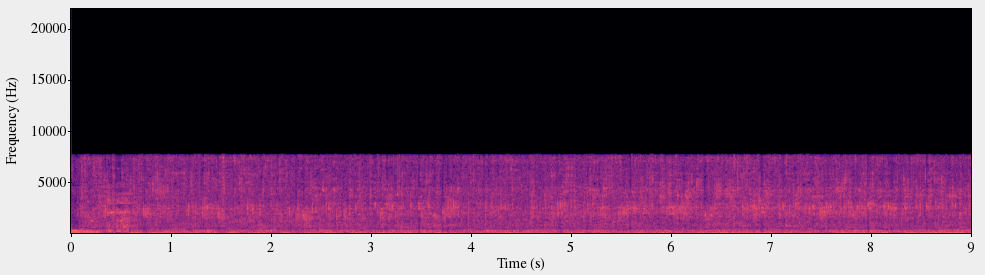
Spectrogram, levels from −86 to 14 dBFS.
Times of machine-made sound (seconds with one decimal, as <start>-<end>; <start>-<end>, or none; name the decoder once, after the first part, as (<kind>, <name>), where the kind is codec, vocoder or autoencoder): none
